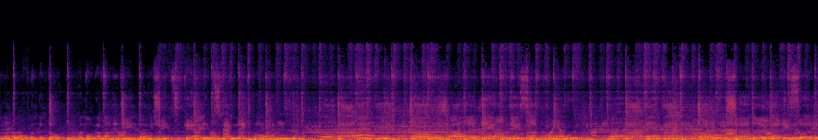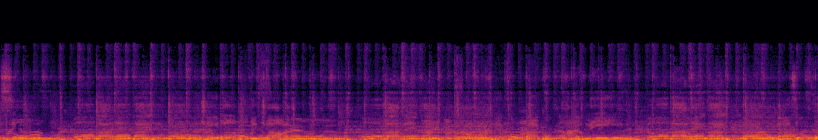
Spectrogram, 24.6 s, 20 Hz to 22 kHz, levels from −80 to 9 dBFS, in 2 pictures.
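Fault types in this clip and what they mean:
Dropped samples: Four isolated, sharp clicks, at 14.32, 16.04, 17.76 and 21.90 s, each a single instant with no gap or missing sound around it, and each a thin vertical line across the spectrum. The likely cause is a tiny piece of the stream, well under a millisecond, going missing, so the waveform leaps straight from one value to a later one and that abrupt step is heard as a click.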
